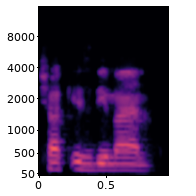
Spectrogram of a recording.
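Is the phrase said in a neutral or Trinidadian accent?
neutral. It is said in a plain, neutral accent.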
